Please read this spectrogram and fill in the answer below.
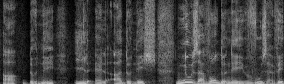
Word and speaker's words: donné: In fact, you pronounce them exactly the same way.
